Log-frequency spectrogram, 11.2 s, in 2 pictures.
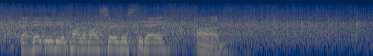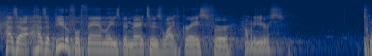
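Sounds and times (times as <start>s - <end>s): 
church congregation clapping to welcome a church joining by simulcast: 0.0s - 6.4s
speech: 0.3s - 3.6s, 5.7s - 9.9s.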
